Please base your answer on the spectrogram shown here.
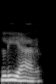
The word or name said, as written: liar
